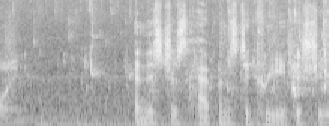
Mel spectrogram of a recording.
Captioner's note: water sloshing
